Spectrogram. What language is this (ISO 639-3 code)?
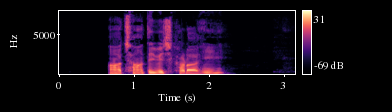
xhe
